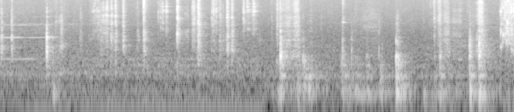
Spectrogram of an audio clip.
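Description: A knife chops pumpkin on a wooden board.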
